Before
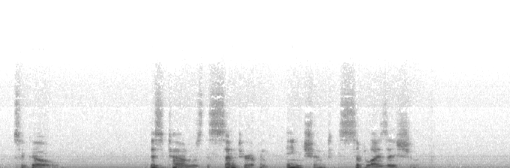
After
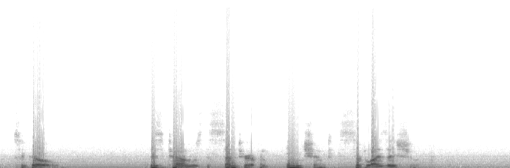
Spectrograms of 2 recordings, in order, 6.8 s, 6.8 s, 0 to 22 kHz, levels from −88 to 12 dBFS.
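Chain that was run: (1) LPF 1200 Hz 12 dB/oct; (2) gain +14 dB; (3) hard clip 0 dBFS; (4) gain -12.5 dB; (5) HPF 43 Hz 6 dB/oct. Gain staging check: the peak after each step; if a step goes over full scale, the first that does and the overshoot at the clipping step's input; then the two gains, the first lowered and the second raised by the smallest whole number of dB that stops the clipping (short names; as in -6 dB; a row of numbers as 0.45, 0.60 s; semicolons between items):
-5.5, +8.5, 0.0, -12.5, -10.0 dBFS; step 2, 8.5 dB; step 2 +5 dB, step 4 -3.5 dB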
